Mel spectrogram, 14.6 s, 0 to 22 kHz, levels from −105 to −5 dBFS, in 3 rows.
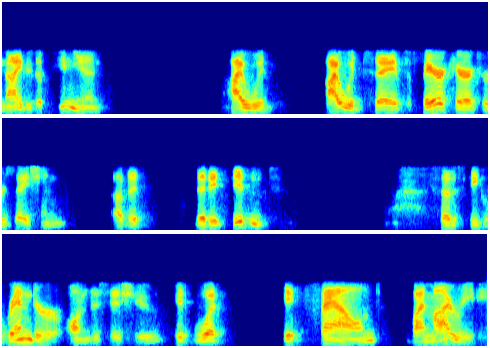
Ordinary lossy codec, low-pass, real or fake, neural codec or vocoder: Opus, 24 kbps; 3.6 kHz; fake; codec, 16 kHz, 6 kbps, DAC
